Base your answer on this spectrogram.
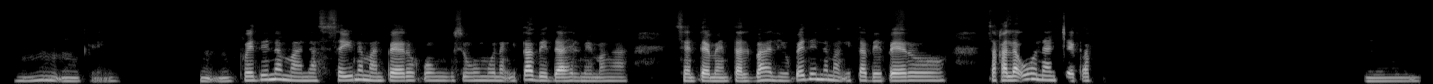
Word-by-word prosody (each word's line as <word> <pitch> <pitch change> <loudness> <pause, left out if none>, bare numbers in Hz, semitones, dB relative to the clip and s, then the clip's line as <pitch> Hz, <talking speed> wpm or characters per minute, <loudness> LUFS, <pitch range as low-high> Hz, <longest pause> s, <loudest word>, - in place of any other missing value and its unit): Hmm, 165 -2 -5
okey. 150 -1 -15 0.9
Mm, 150 +1 -6
puwede 190 +4 +1
naman, 190 -6 +1
nasa 175 - -6
sa'yo 190 -1 +1
naman, 185 -4 +1
pero 180 0 +4
kung 180 0 -4
gusto 180 0 -6
mo 185 - -3
munang 175 -2 -3
itabi 180 -1 +2
dahil 165 +1 +2
may 165 - -4
mga 165 +1 -7 0.4
sentimental 160 -1 +1
value, 180 0 +1
puwede 225 +4 +2
namang 215 -6 0
itabi. 175 -1 0
Pero 185 +1 +3 0.4
sa 190 - -1
kalaunan 200 +2 +4
check-up 175 -1 -2 2.7
Hmm. 155 +1 -7
180 Hz, 115 wpm, -24 LUFS, 165-190 Hz, 2.7 s, pero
